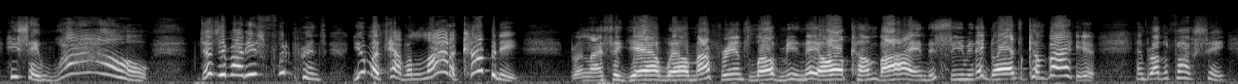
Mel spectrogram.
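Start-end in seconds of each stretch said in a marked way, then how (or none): 0.4-5.2 high, loud friendly reply; friendly fox. Acted. Fox notices the footprints. 6.3-11.0 loud, slowed boast; blustering lion. Acted. Lion defends himself.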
